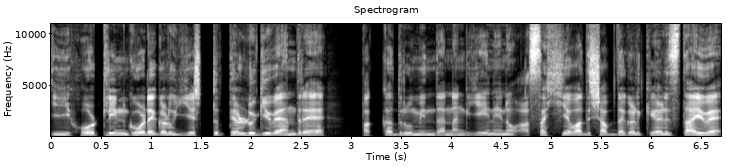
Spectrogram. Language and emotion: Kannada, disgusted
